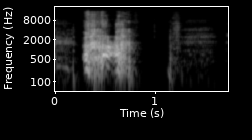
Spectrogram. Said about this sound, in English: oh my word! God, well, genuinely, I coughed from like that was from the bottom of my back. That cough. Yeah, man. Sorry, that, that, was probably horrible for you to hear. It sounded like you had your finger on the dump button.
